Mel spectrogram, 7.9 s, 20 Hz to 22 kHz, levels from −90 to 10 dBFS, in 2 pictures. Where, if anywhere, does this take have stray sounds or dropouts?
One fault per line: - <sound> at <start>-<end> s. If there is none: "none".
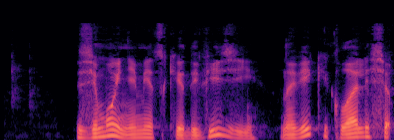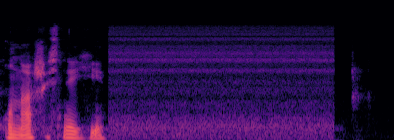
none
